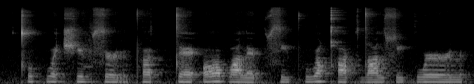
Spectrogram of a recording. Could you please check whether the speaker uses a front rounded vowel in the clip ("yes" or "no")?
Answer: no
